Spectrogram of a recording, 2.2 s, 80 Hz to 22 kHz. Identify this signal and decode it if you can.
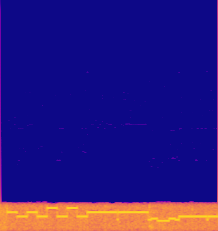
SSTV (slow-scan television), Scottie 1.
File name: items / Httparchive.orgdetailsShortwavePirateRadioCont2 / AmphetamineRadio6930Usb0309z-0344z09-27-15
